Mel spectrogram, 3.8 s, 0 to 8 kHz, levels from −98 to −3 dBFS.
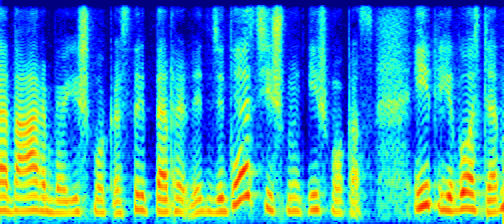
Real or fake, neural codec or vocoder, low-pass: fake; codec, 16 kHz, 0.5 kbps, FunCodec, trained on Chinese and English, 25 frames a second; 7.2 kHz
